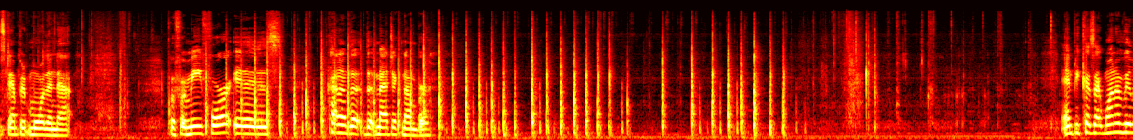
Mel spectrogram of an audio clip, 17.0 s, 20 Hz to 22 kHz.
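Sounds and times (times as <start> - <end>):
ink pad tapping stamp: 3.0 - 12.0.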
